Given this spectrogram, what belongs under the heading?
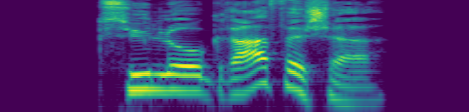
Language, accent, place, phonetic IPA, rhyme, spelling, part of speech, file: German, Germany, Berlin, [ksyloˈɡʁaːfɪʃɐ], -aːfɪʃɐ, xylographischer, adjective, De-xylographischer.ogg
- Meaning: inflection of xylographisch: 1. strong/mixed nominative masculine singular 2. strong genitive/dative feminine singular 3. strong genitive plural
